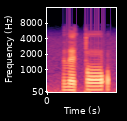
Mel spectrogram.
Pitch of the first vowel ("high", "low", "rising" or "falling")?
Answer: low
